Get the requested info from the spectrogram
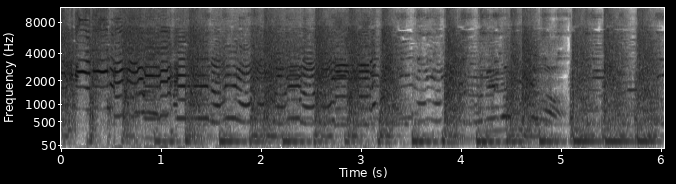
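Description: Metal clarinet playing a fast, heavily ornamented köçek dance tune, full of trills and slides, over a steady low drum beat.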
